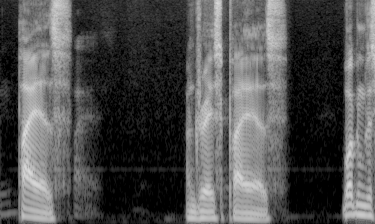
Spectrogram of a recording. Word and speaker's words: Paez: Paez. Paez.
